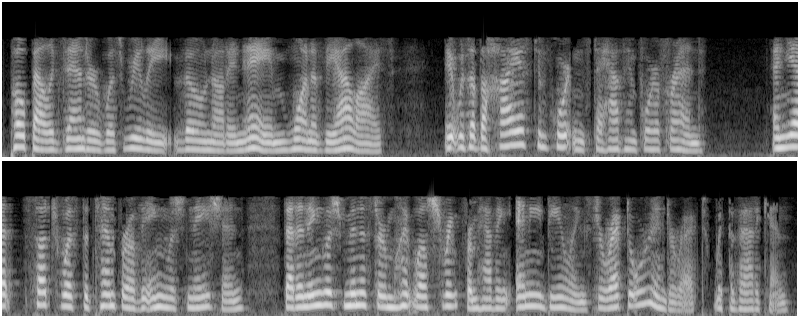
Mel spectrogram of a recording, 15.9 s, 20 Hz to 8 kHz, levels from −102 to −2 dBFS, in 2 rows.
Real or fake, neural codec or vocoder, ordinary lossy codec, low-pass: real; none; AAC, 16 kbps; 7.2 kHz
